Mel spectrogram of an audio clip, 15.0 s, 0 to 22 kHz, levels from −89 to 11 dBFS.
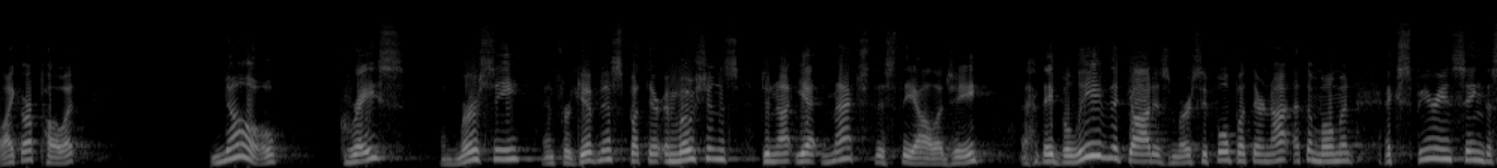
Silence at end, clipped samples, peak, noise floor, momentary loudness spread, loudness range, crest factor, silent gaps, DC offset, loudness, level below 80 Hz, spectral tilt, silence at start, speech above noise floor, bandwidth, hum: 0 s; under 0.1%; -26 dBFS; under -90 dBFS; 12 LU; 4 LU; 18 dB; 1.37-2.10 s, 3.32-3.39 s; under 0.1%; -44 LUFS; under -90 dBFS; -7 dB/octave; 0 s; over 47 dB; 14 kHz; none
